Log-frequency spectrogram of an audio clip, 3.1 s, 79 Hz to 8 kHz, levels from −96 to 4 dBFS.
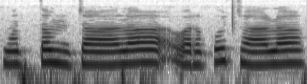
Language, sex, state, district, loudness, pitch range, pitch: Telugu, female, Andhra Pradesh, Sri Satya Sai, -12 LUFS, 235-255 Hz, 245 Hz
